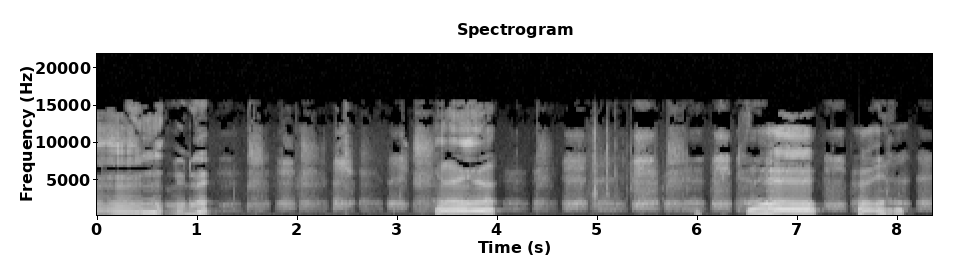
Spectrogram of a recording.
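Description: A young foster son babbles without words: several loud, squealing vocal bursts with quieter chattering, panting and breathy sounds in between.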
